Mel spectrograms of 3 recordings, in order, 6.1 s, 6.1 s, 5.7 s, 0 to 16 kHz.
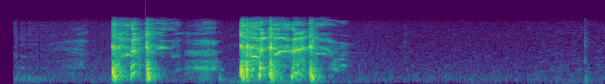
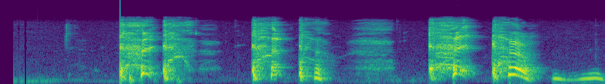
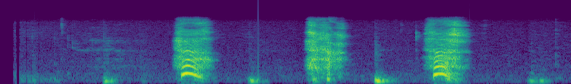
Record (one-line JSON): {"cough_length": "6.1 s", "cough_amplitude": 28799, "cough_signal_mean_std_ratio": 0.32, "three_cough_length": "6.1 s", "three_cough_amplitude": 27959, "three_cough_signal_mean_std_ratio": 0.46, "exhalation_length": "5.7 s", "exhalation_amplitude": 19305, "exhalation_signal_mean_std_ratio": 0.33, "survey_phase": "beta (2021-08-13 to 2022-03-07)", "age": "65+", "gender": "Female", "wearing_mask": "No", "symptom_none": true, "smoker_status": "Never smoked", "respiratory_condition_asthma": false, "respiratory_condition_other": false, "recruitment_source": "REACT", "submission_delay": "2 days", "covid_test_result": "Negative", "covid_test_method": "RT-qPCR", "influenza_a_test_result": "Negative", "influenza_b_test_result": "Negative"}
